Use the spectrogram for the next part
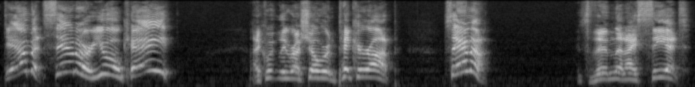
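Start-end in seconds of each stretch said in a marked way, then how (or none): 0.0-1.8 alarmed. Acted. Koji alarmed. 4.4-4.9 much higher shout of the name; calling out. Acted. Calling out to Santa.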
